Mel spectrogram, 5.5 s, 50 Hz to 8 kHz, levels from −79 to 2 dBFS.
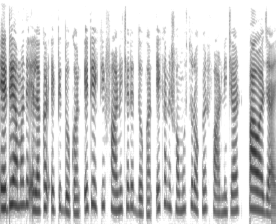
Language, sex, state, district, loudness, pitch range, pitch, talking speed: Bengali, female, West Bengal, Purulia, -21 LUFS, 225-280 Hz, 250 Hz, 165 wpm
